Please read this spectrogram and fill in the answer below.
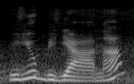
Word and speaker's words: Ljubljana: that cute yeah so Li Luana maybe it's a bit difficult to pronounce so LJ u b l j a n a Liana and in all Slavic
